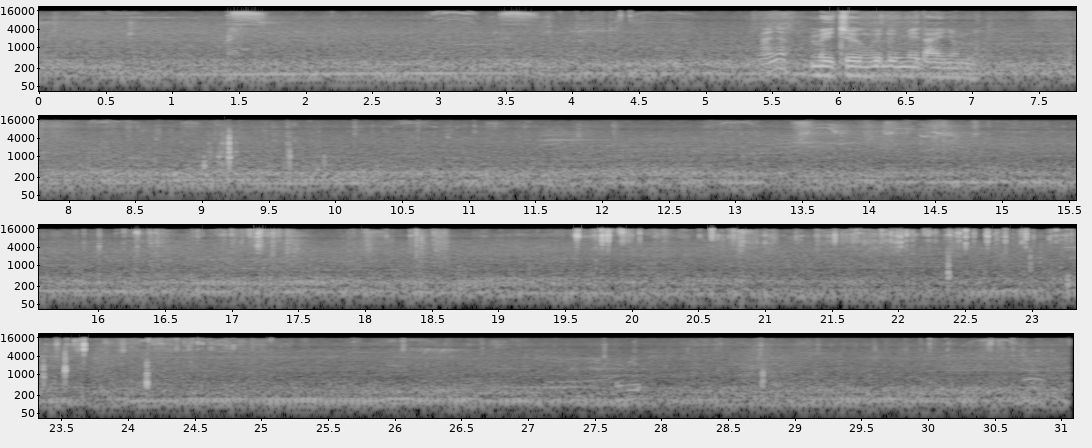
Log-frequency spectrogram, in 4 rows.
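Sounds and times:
monkey picking at coconut husk: 19.4 - 25.2.

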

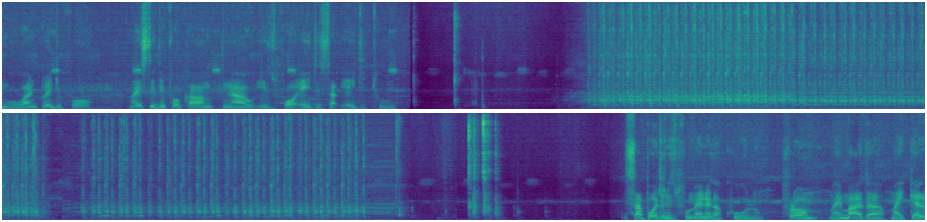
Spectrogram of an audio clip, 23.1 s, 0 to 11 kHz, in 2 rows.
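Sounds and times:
sewing machine stitching: 7.0 - 16.7.

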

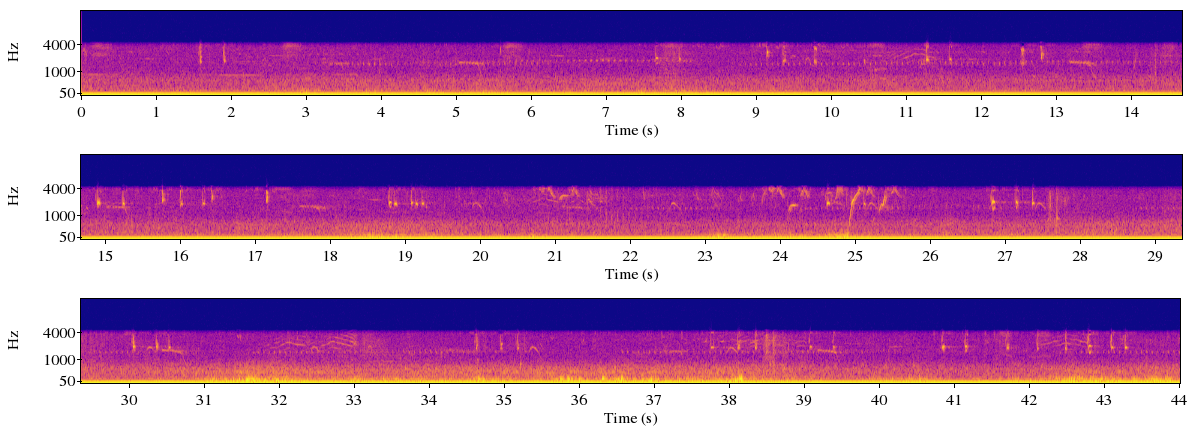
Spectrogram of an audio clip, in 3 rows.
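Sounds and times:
bird trill: 0.0 - 14.2, 14.8 - 27.9, 29.4 - 44.0
low background rumble and hiss: 0.0 - 44.0
birds chirping and whistling: 12.4 - 27.8, 29.9 - 44.0.

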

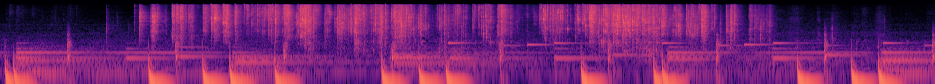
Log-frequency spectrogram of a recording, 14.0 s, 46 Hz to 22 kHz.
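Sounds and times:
background music with beat: 0.0 - 1.2, 2.1 - 14.0
plastic wrap crinkling: 2.0 - 11.8.

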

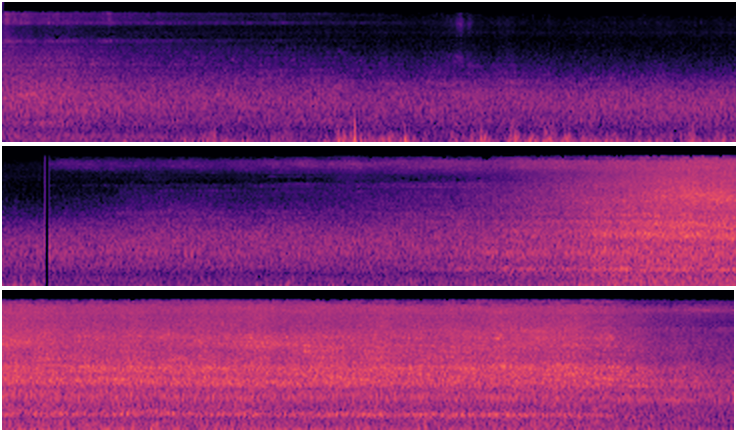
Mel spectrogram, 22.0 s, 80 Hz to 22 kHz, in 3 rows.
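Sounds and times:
train whine: 0.0 - 2.5, 10.2 - 22.0
train wheels rushing on rail: 10.8 - 22.0.

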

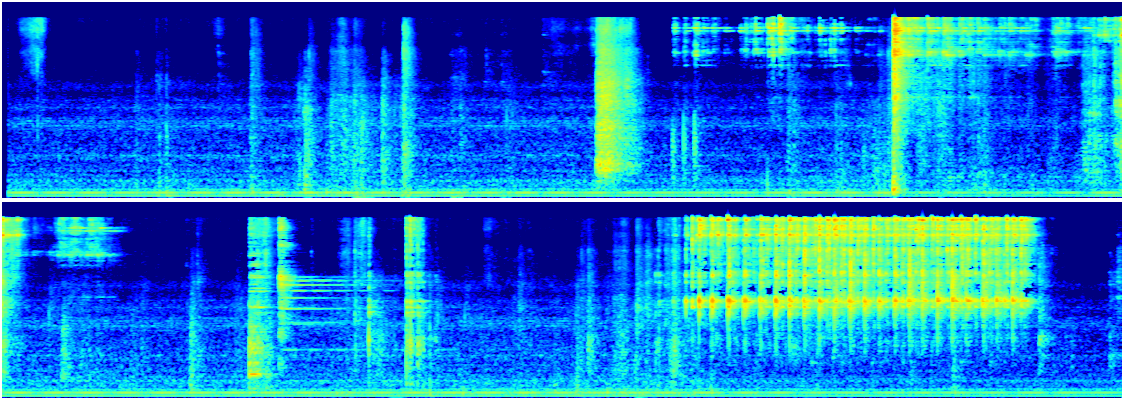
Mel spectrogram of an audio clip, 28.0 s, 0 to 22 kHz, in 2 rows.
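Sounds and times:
dishes and cutlery clanking: 17.1 - 19.5.

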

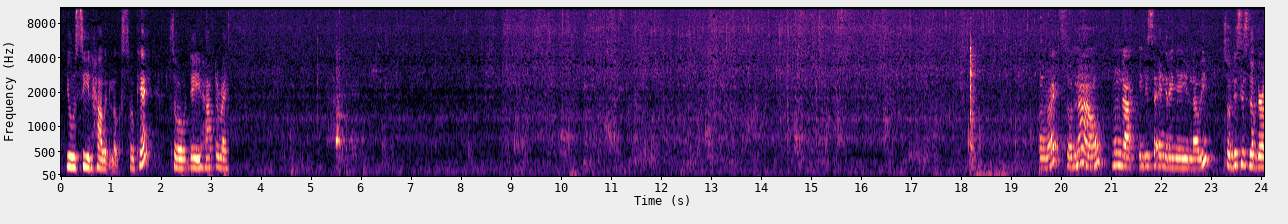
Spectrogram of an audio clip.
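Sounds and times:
sauce sizzling in a pot: 0.0 - 24.0
wooden spoon stirring: 8.1 - 17.5.

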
